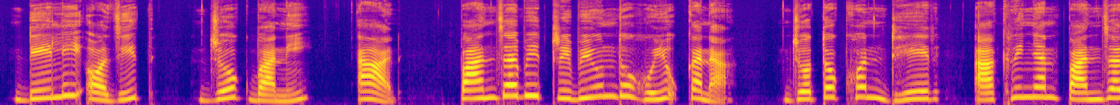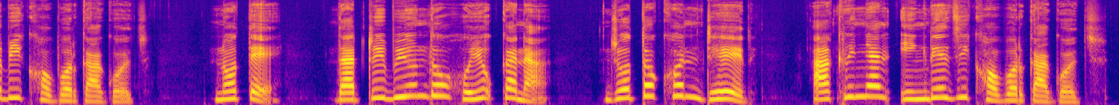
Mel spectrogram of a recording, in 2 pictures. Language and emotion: Santali, neutral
